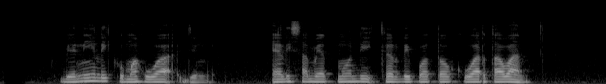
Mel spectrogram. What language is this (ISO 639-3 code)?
sun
